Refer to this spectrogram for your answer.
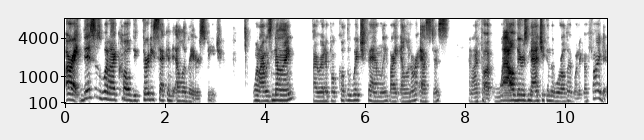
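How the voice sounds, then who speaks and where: Here is a woman with a plain, everyday voice. She talks at a fairly quick pace with a fairly low pitch and ordinary pitch variation. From New York. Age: 60s. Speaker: psychic medium. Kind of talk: interview.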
